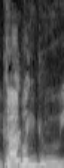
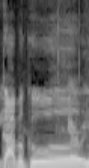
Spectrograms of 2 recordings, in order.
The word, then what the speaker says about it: Gurbanguly: I feel like his name is definitely Gurbanguly. – Gurbanguly.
